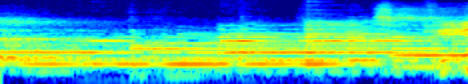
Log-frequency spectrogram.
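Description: Live music: a slow song with acoustic guitar and long held notes that change pitch a few times.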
